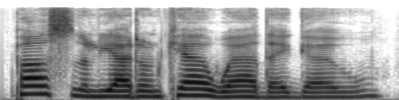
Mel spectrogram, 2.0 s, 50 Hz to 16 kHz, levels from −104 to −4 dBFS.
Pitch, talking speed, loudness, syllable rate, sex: 200 Hz, 210 wpm, -16 LUFS, 6.2 syllables/s, female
